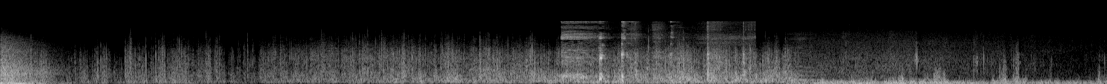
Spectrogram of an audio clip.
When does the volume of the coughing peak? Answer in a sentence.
The loudest moment of the coughing is at 6 seconds.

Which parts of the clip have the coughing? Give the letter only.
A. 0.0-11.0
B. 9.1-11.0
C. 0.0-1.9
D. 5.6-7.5
D.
